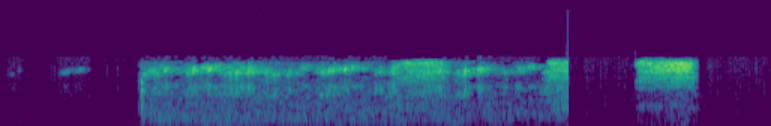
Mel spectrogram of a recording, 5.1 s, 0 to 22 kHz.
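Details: Barn owlet in a nest box on the evening of 20 April 2024, calling for food after returning to the box: a long raspy hissing screech lasting about three seconds, then a brief pause and a short loud harsh burst.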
